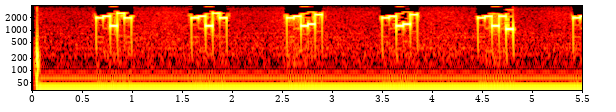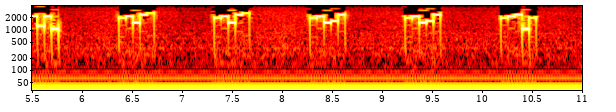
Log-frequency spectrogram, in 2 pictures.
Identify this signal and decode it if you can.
Five-tone selective call (ZVEI), heard as quick runs of five tones, tones of about 70 ms. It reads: 89338 89338 89340 89340 89391 89391 89500 89500 89560 89560 89018
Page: SDR/ZVEI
